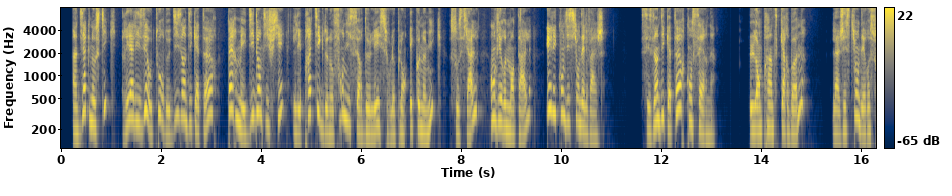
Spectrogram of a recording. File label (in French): voix off femme fr; Studio Com'un Son; SPOTS RADIOS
